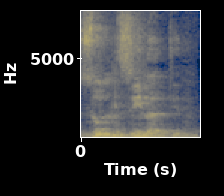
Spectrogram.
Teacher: جو نارمل ہم زا کی آواز پڑھتے ہیں نا اردو میں بھی وہی والی ذرا سختی کے ساتھ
